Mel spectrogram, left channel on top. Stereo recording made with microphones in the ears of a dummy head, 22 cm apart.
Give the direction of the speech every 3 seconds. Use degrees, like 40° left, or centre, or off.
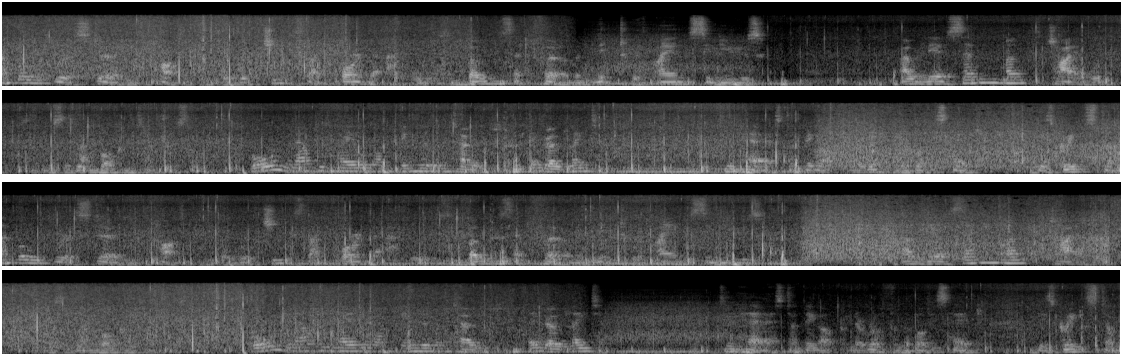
20° left, centre, 10° left, 20° left, 20° left, 20° left, 20° left, 20° left.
